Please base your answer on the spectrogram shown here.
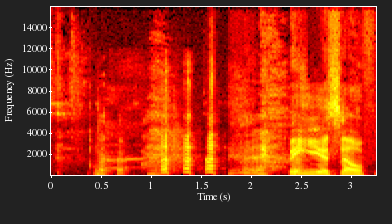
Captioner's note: laughs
